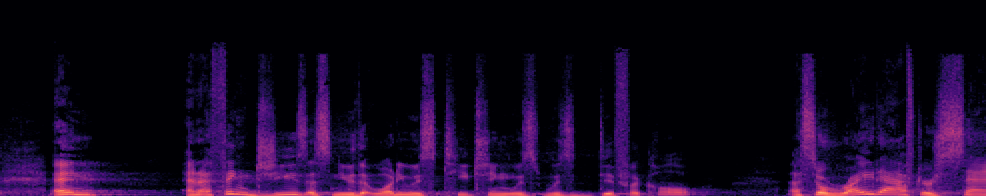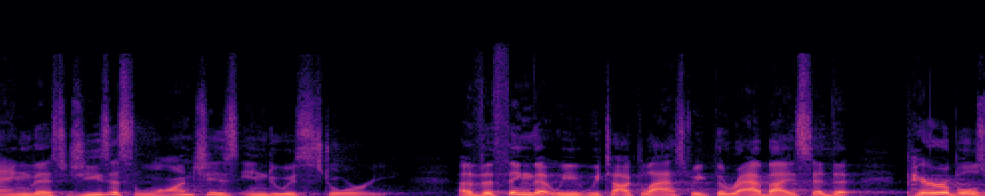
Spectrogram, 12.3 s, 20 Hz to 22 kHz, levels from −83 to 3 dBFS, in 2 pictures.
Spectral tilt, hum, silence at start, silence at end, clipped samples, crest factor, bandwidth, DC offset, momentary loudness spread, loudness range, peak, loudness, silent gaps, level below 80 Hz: -6 dB/octave; none; 0.1 s; 0 s; under 0.1%; 18 dB; 16.5 kHz; under 0.1%; 12 LU; 4 LU; -8 dBFS; -25 LUFS; none; -64 dBFS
